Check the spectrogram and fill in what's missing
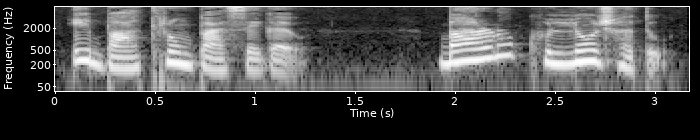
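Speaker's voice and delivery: ordinary delivery, nothing marked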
